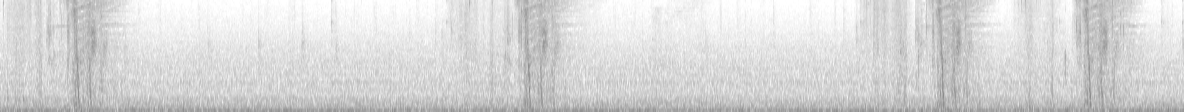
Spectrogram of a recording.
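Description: A short bright chime sounds as an item is picked up.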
